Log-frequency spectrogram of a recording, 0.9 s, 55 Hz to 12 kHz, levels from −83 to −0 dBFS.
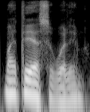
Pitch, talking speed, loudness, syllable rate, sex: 100 Hz, 265 wpm, -16 LUFS, 6.3 syllables/s, male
